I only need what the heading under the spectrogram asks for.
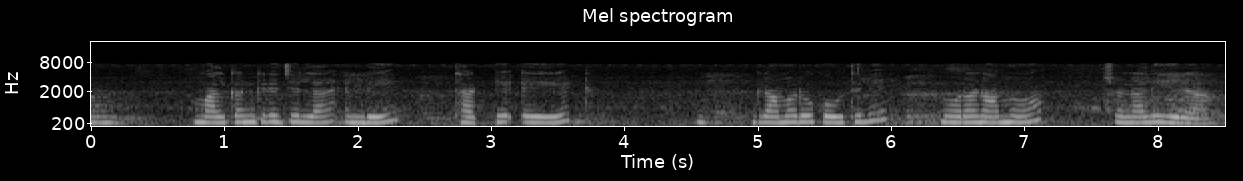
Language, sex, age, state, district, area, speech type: Odia, female, 18-30, Odisha, Malkangiri, urban, spontaneous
